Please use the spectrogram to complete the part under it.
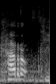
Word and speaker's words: Karoq: K-A-M-I-A. Kamiya. – Kamiya. – Karoq. Karoq. You got it wrong. Karoq. – Karoq.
